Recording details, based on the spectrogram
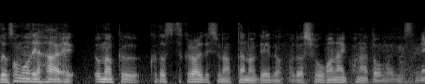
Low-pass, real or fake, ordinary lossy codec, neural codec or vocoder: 7.2 kHz; fake; none; codec, 16 kHz in and 24 kHz out, 0.6 kbps, FocalCodec, streaming, 2048 codes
